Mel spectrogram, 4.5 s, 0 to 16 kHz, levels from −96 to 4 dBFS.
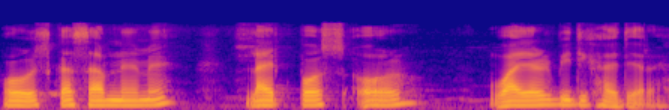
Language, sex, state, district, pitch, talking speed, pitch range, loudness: Hindi, male, Arunachal Pradesh, Longding, 120 Hz, 175 wpm, 115-125 Hz, -19 LUFS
